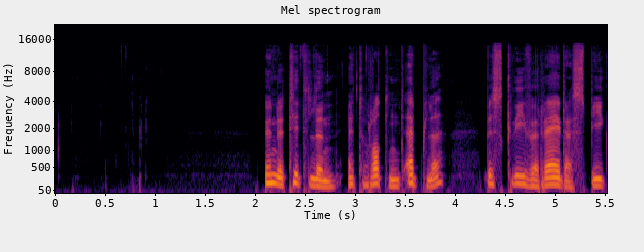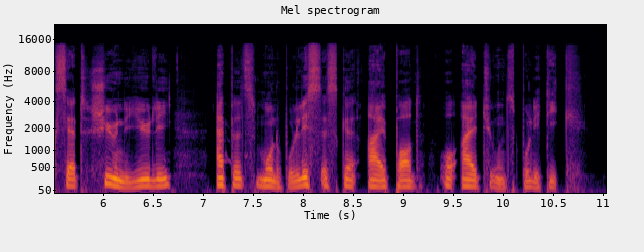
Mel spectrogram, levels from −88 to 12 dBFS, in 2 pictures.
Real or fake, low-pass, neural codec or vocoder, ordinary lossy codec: real; 14.4 kHz; none; none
